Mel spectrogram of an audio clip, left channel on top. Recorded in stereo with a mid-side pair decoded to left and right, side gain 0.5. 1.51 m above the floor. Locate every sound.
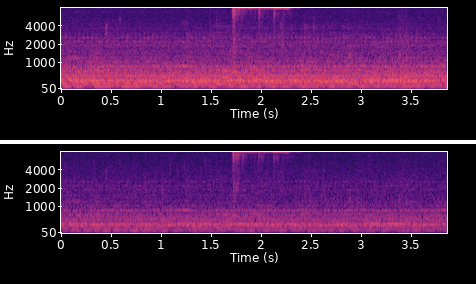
0.0 s a fan: 55° left, 0.9 m
1.7 s a dropped coin: 35° left, 4.5 m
